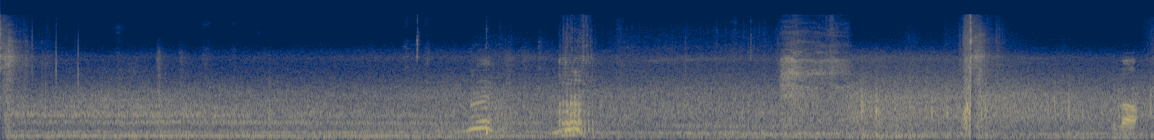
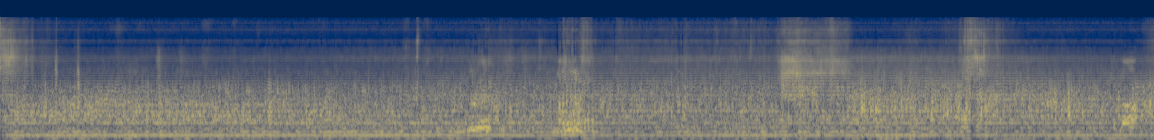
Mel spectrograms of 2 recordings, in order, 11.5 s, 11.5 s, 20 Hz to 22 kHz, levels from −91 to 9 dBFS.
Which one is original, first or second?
first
